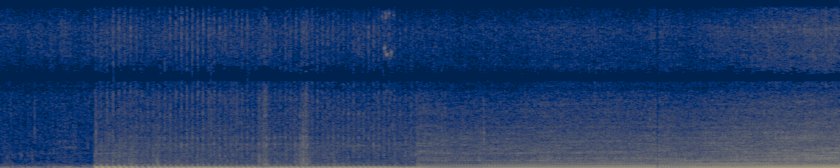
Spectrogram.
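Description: An ATV (quad bike) engine running steadily. It starts suddenly about a second in, changes tone around the middle, then gradually grows louder toward the end.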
